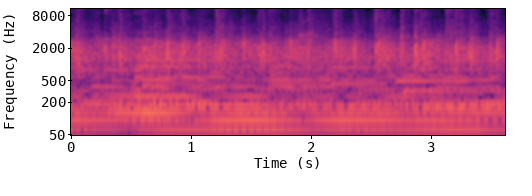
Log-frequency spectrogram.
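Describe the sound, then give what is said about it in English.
An audience gives the Lord a clap offering after a prayer, clapping steadily and loudly throughout, a dense wash of many hands over sustained instrumental tones playing underneath. “Come on, let's give the Lord a great clap offering.”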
